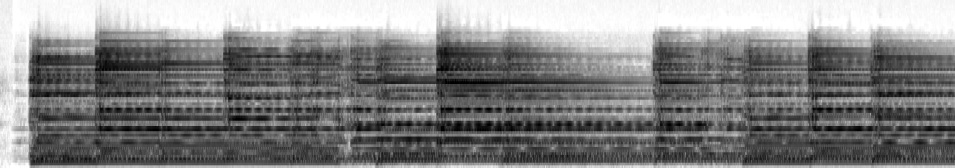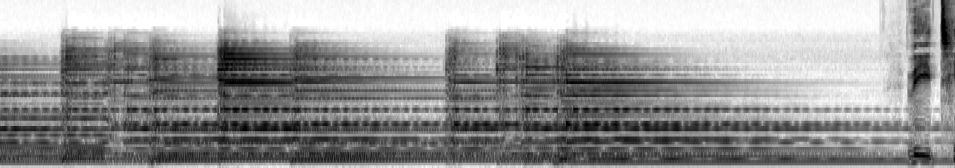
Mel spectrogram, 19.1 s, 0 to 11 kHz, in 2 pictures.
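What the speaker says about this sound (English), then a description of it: "it does the pitch shifting just like the PS5, but it sounds even nicer." Guitar played through a Boss PS6 Harmonist pitch shifter pedal, with layered shifted harmonies over sustained chords and riffs, heard loud and continuous with a chorus-like shimmer.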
